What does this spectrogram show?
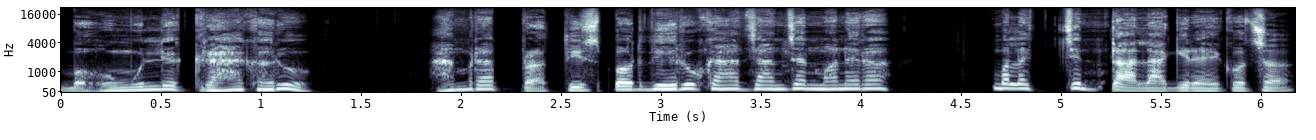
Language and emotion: Nepali, fearful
